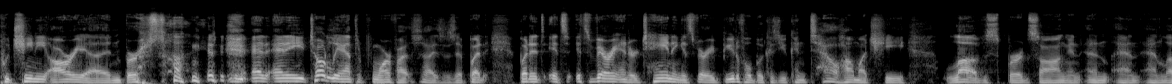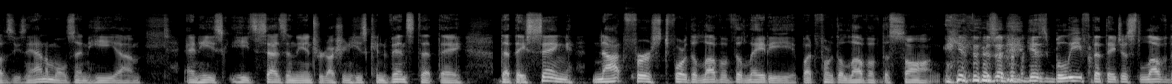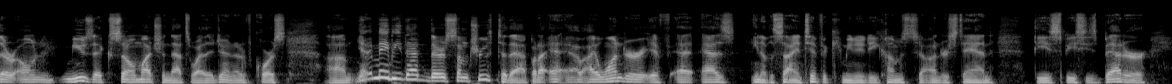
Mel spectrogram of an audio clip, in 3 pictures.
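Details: Adult male speaker; normal conversational speech.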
